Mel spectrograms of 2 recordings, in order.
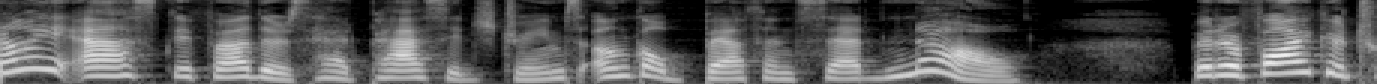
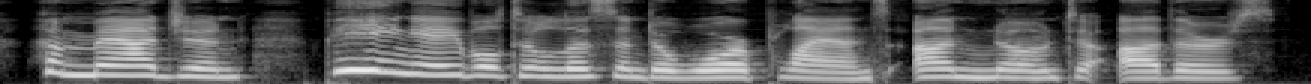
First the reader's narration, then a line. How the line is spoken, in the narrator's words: he laughed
